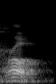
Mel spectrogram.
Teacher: જ્યારે તમે ર બોલો છો ને ર ત્યારે જો ધ્રુજારી થાય છે તો આને પ્રકંપી ધ્વનિ કહેશું ર ને કેવો કહેશું પ્રકંપી ધ્વનિ પ્રકંપ થતું હોય એવું લાગે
